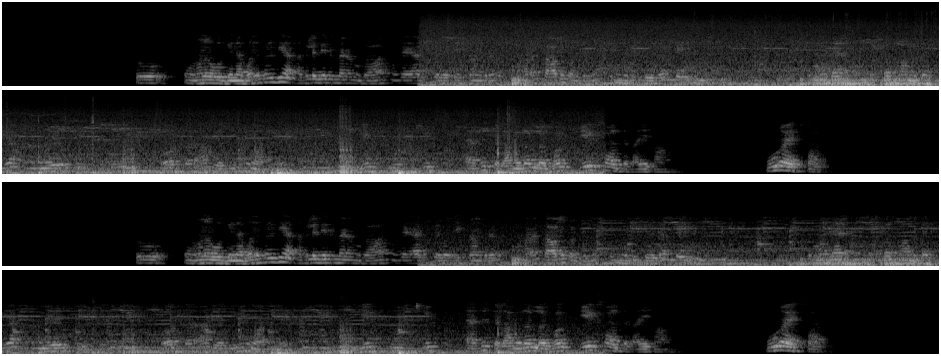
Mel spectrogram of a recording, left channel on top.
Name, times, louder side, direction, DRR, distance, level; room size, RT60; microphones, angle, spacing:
voice 1, 1.3-7.0 8.1-10.6 10.9-12.3 12.9-16.0 17.0-17.6, equal, 15° left, 3 dB, 3.0 m, -38 dB
sound 1, 4.2-15.4, left 4 dB, 65° left, 0.5 m, -35 dB
sound 2, 5.8-13.7, right 1 dB, 40° right, 2.7 m, -43 dB
10.0 x 8.5 x 2.6 m, 0.23 s
head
